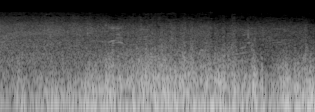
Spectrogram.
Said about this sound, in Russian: Единственное, что несет немножко песком. Вот так. А. И глаза слезятся. Ветрено. Очень ветрено.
